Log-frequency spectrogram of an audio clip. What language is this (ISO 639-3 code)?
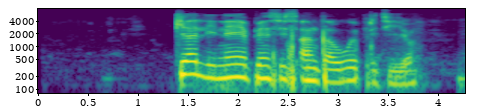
epo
